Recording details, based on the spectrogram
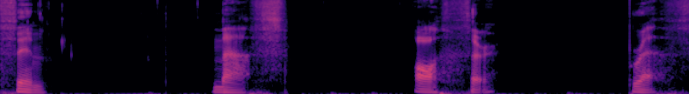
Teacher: Okay, for example, the first sound here is a voiceless sound. There's no vibration when I touch my throat. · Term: voiceless th, voiceless TH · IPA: /θ/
